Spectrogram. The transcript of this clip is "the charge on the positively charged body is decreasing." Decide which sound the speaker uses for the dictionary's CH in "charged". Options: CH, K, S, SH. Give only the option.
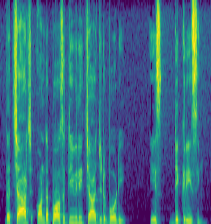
CH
